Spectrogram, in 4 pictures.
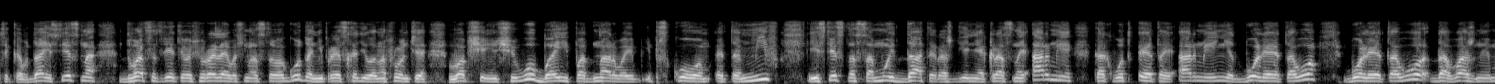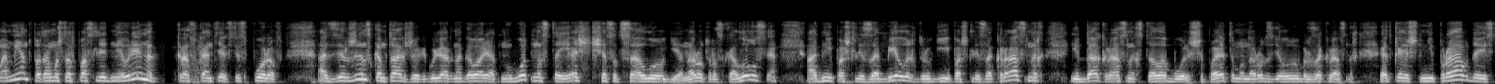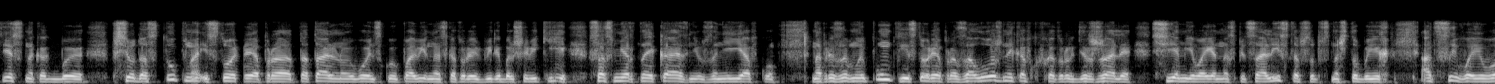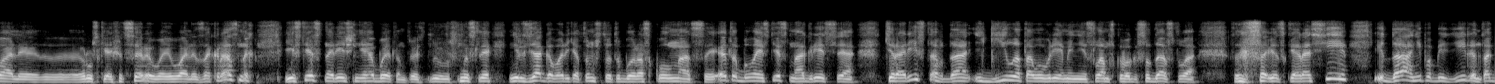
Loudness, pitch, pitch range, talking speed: -16 LUFS, 145 Hz, 135-160 Hz, 160 wpm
